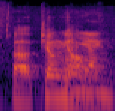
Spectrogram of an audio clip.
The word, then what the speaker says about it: Pyongyang: Calcutta and I'm sorry, how do you pronounce this again? Pyongyang.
